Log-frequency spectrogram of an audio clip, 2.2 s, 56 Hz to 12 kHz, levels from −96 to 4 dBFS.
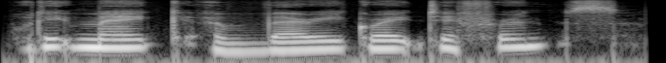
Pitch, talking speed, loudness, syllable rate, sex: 195 Hz, 190 wpm, -17 LUFS, 5.3 syllables/s, female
